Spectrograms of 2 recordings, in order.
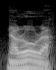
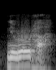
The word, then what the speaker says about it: nirodha: I love this part when you, in one of your guided meditations, use the mantra, yoga, chitta, vritti, narora. Did I pronounce that okay? Narodha. Narodha, okay.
